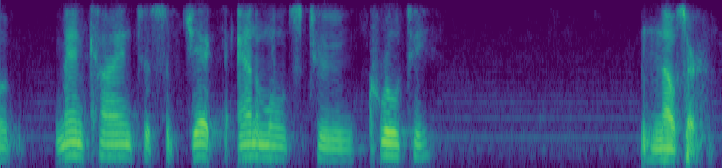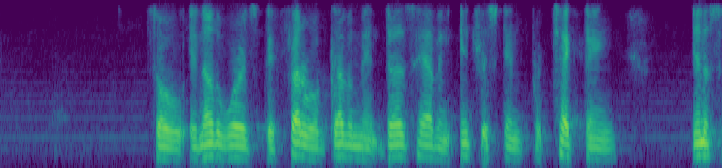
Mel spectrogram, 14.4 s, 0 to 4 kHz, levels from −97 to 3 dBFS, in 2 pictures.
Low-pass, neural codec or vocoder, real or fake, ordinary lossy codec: 3.6 kHz; none; real; Opus, 32 kbps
